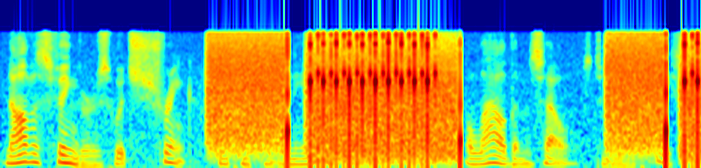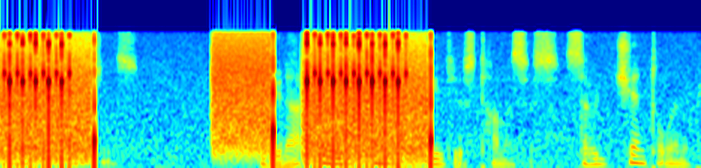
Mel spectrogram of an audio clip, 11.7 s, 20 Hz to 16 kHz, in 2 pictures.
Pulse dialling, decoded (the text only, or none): 0 7 8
